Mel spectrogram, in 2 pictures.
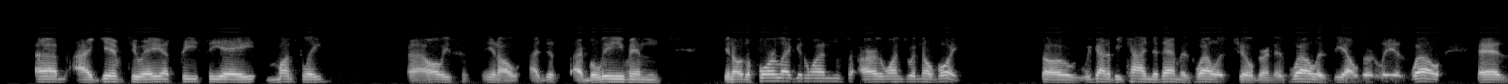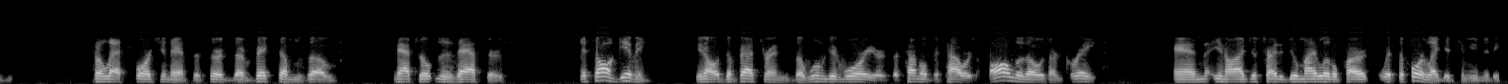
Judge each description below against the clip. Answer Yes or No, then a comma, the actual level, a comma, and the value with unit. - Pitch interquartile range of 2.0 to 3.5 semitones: Yes, average, 2.8 semitones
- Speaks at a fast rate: No, average, 180 wpm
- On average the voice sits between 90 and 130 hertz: Yes, low, 125 Hz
